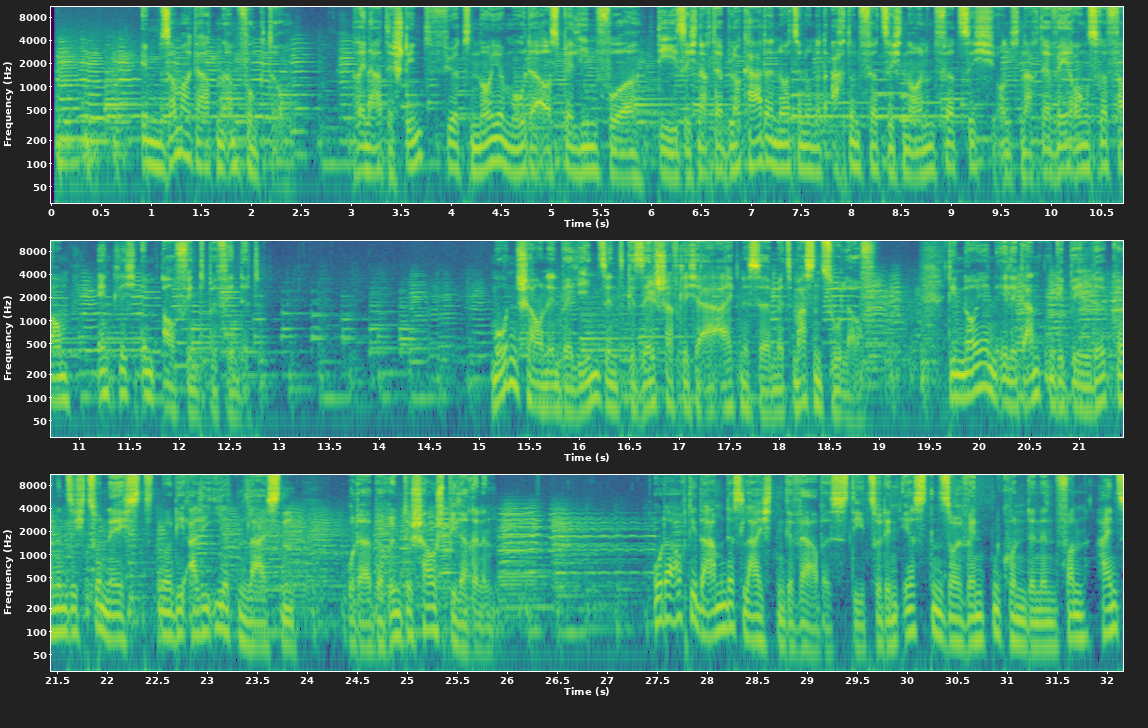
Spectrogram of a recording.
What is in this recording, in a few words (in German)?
werbung, deutsch maenner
